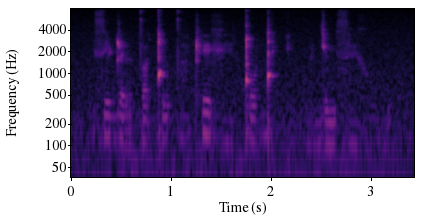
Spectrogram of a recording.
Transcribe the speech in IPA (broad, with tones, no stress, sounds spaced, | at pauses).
s i˧ ɖ ɛ˧ r t̪ ʌ˨ ǃ ɯ˧ t̪ a̤˦ ʈʰ e˦ x e̤˨˦ ǃ o˨˦ ɡ͡ǃ i̤˨ k i̤˨ k ṳ˨ ɟ e˧ m s ɛ̤˧ x ṳ˦˨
